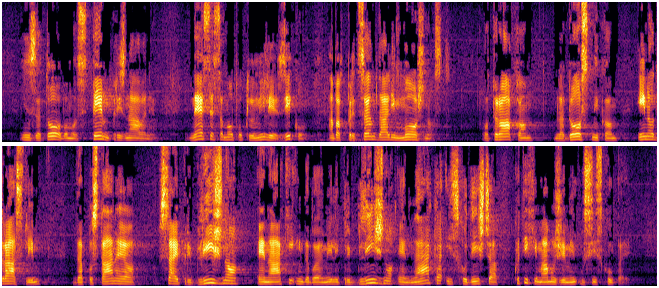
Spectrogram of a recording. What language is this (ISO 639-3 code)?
slv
